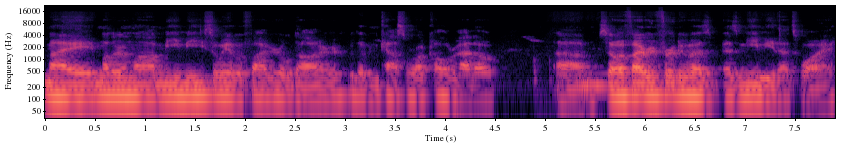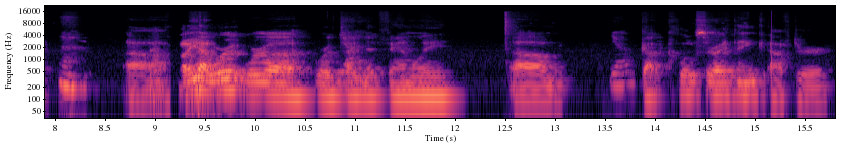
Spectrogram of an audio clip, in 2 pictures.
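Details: Adult man speaking; ordinary speech.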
